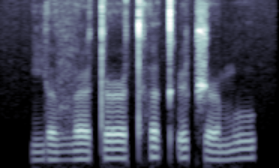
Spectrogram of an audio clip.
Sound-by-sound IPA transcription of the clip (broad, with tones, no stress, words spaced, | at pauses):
jə˧ vœ˧ tə˞˥ tʰə˥kʼʏ˥t͡ʃə˞˧mu˥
